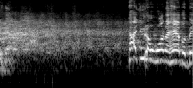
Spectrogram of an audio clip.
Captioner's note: audience laughs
